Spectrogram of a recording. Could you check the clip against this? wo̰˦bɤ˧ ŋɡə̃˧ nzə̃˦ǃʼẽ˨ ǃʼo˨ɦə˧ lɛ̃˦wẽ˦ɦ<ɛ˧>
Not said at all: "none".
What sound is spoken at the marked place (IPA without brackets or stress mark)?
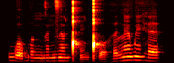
ɛ˧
